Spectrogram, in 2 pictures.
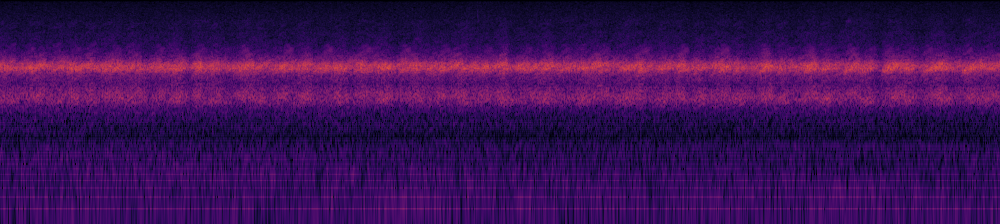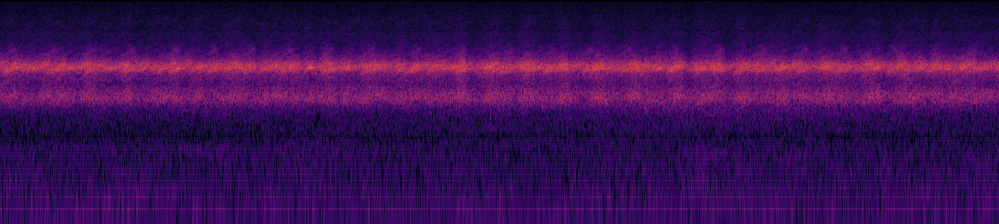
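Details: In Akiha Ward's rice fields, newly filled with water, a large frog chorus croaks without pause. Fast, rattling calls stack into steady high and mid bands, and the loudness stays even for the full twenty seconds.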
